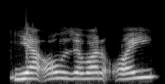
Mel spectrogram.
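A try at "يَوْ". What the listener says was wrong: উল্টো হয়ে গেল, ইয়া যাবার ওয়াই না, ইয়া যাবার ইয়াও।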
